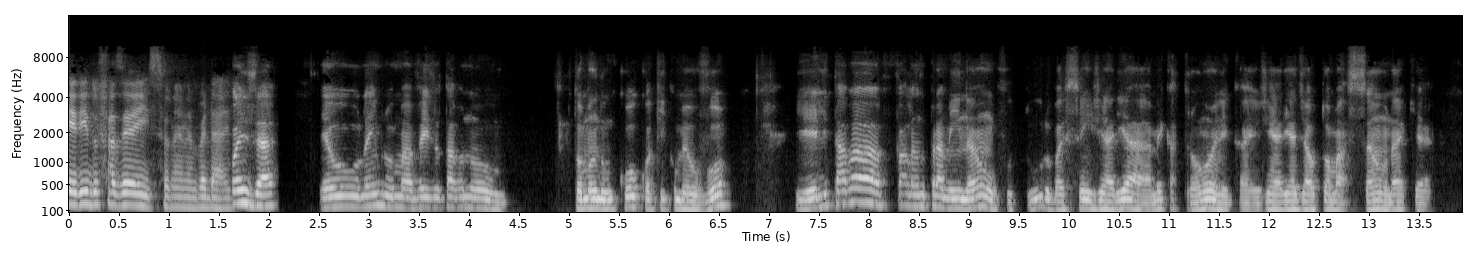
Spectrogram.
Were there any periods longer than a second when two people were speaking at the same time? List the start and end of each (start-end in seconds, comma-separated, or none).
none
